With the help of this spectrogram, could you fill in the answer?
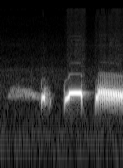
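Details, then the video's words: Thổ-voice cooing of a spotted dove, used to stir up wild doves: a faint lead-in, a short clipped note, a firm level coo, then a long, slightly throbbing coo cut off at the end. "Tiếng chim cu gáy giọng thổ gáy gọi/ tiếng chim cu gáy kích bổi hiệu quả"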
